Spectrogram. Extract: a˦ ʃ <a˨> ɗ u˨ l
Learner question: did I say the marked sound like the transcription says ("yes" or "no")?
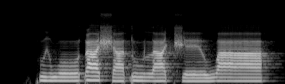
yes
